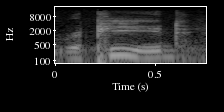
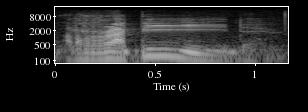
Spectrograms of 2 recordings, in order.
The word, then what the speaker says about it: Rapide: You have to roll the R, Rapide. There's no accent aigu at the end, so it's not rapide. So I think it's rapide.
